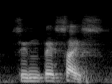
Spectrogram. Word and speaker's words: Synthesize: synthesis? Itu dibacanya Synthesize.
